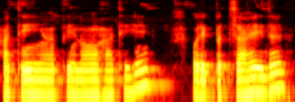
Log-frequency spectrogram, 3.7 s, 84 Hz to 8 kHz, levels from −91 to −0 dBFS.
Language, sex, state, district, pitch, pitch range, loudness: Hindi, male, West Bengal, Alipurduar, 115 Hz, 115-145 Hz, -17 LUFS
